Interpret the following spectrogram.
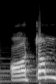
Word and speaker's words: autumn: ऑटम जो है, ऑटम जो कि आप विंटर के पास है, ऑटम जो है AUTUMN होता है, सो एन को छोड़ देते हैं वो लोग, क्योंकि वो साइलेंट लेटर है, इन इंग्लिश देयर आर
